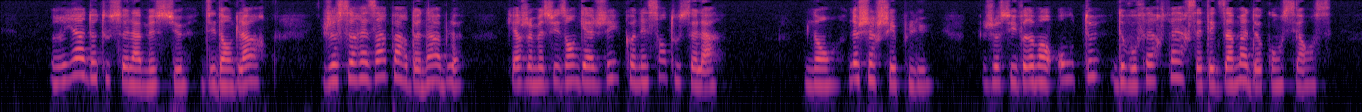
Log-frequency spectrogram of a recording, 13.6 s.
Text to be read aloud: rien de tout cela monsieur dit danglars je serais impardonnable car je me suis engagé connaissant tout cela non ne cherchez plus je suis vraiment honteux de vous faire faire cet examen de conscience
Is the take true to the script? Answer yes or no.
yes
